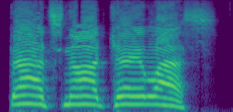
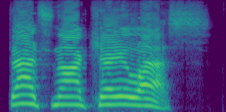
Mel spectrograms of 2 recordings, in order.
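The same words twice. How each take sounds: The two takes are said the same way.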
